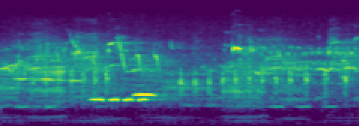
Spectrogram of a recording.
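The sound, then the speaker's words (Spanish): Birds chirping, clicking, whistling and trilling. Many overlapping high chirps and short whistles sound in a busy, continuous chorus, with a few louder bursts standing out. “Tenemos a los pájaros que producen gorjeos, chasquidos, silbidos y trinos.”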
